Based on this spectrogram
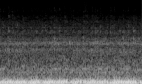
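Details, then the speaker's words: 1966 Ford Fairlane 500XL convertible, 390 V8, just after a cold start: deep, steady, even rumble at idle with no misses, knocks or ticks; idles smoothly and healthily. "so we'll turn some heads with the way it looks and the way it sounds"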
